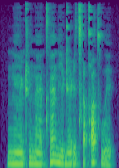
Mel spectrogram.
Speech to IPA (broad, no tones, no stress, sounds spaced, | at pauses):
ŋ ẽː ʈʰ ĩ n̪ ɛ̃ː t̪ʰ ɛ̃ n̪ iː ɖ ĩ e̯ ɽ i t͡sʼ i qʼ u t̪ʰ u e̯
